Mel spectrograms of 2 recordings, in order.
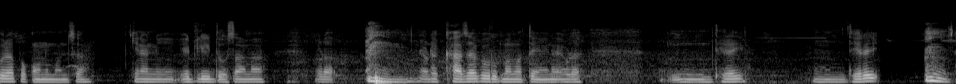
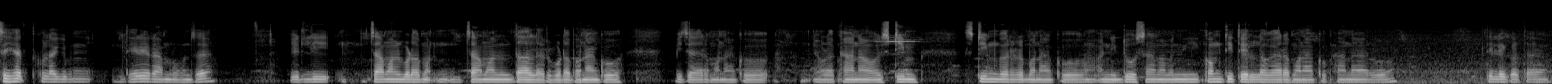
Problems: constant background noise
